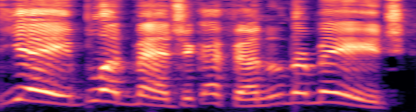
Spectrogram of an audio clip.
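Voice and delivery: lightly voiced, excited mage squealing; giddy Meryl. Podcaster imitating Meryl finding a mage, mock glee. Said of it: "Meryl goes off and goes".

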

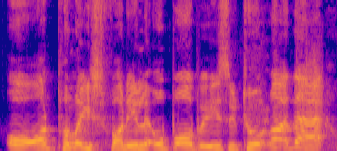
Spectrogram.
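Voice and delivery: high, loud hammed-up cockney; mock the funny little bobbies; mock bobby. Player mocking British police in a high cockney voice. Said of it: "we're just like".

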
